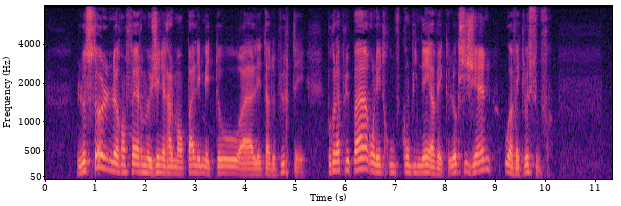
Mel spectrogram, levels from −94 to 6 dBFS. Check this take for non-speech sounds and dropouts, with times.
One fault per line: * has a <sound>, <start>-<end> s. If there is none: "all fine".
all fine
